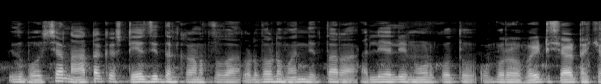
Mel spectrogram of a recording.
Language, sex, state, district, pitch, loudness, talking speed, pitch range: Kannada, male, Karnataka, Bijapur, 110 Hz, -18 LUFS, 180 wpm, 105-115 Hz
